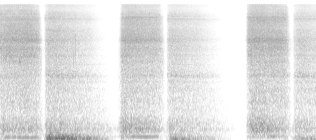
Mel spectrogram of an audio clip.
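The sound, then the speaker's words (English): A person imitates someone's heavy breathing through the nose and mouth: several long, loud, raspy breaths in and out, separated by short pauses, with no talking. “he just like breathes like that”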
